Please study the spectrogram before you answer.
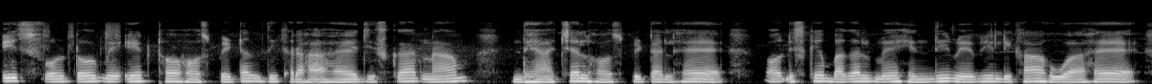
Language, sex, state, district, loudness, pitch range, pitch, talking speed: Hindi, male, Jharkhand, Palamu, -15 LUFS, 120-135 Hz, 130 Hz, 125 wpm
